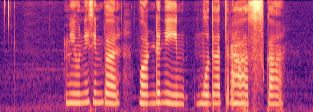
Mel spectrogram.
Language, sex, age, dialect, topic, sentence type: Marathi, female, 18-24, Northern Konkan, banking, statement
